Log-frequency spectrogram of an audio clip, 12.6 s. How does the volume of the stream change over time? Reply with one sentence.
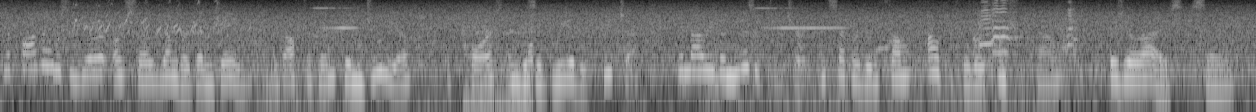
The loudness of the stream stays about the same.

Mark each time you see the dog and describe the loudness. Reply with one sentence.
You can't hear the dog here.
